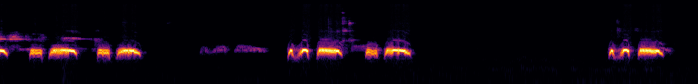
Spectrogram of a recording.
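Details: Spotted dove, 'thổ sấm' voice, cooing and calling: two clusters of quick coos with longer mellow notes, separated by a soft murmur and a long silence, then a final short burst of coos.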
